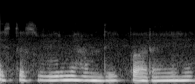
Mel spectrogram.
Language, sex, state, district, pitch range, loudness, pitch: Hindi, female, Goa, North and South Goa, 180-195 Hz, -15 LUFS, 185 Hz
